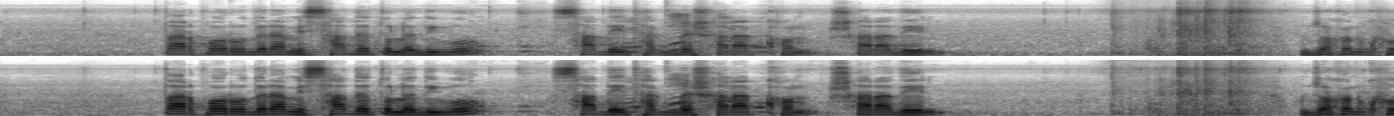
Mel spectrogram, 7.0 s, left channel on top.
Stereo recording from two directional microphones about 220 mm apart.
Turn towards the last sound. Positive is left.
turn(degrees=-25)  # may be behind; listen again after turning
